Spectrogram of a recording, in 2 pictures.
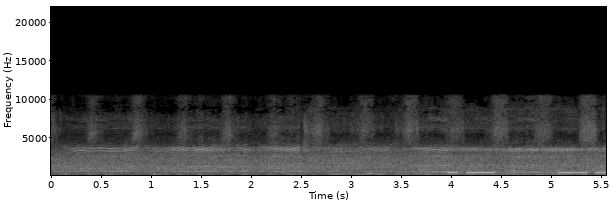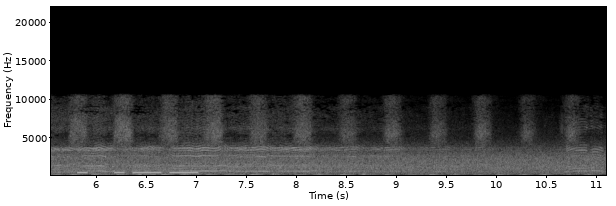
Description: Morse code, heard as a keyed tone, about 13 wpm, 470 Hz, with radio static. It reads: A NEW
